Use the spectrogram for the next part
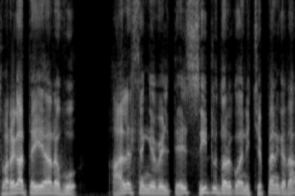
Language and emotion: Telugu, angry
